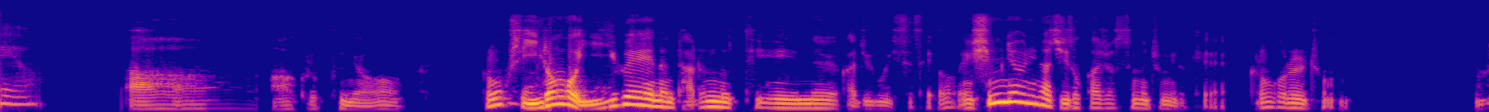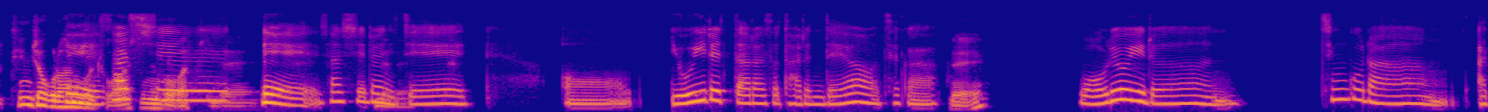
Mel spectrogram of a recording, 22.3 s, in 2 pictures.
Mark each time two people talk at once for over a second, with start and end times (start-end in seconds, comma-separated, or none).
11.6-13.0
